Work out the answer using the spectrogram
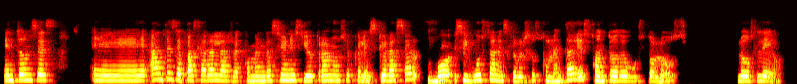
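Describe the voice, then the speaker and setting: A woman teaching a live online class. She explains step by step, often checks in with a quick question tag and pauses on fillers. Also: fairly high pitch, level tone, mellow, rough recording. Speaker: instructor.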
